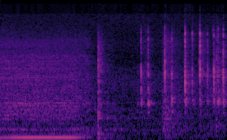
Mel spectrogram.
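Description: Computer keyboard typing of a commit message, a quick irregular run of close key clicks following a brief low hum, with no talking.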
